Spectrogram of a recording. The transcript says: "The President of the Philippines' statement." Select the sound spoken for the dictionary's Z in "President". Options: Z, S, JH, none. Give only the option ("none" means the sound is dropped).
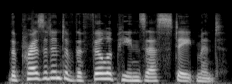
Z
